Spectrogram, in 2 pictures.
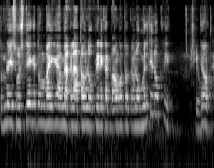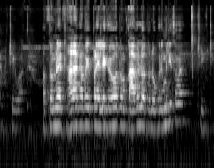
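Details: Adult male speaker; no speech disorder.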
